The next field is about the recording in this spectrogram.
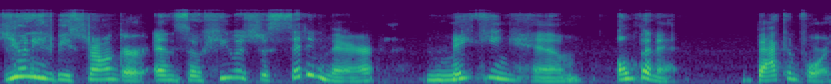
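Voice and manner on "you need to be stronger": mock livid outburst, higher and louder. Retelling an ex-husband's angry words to a son: imitating someone livid. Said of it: "my ex-husband got so angry at him, just livid".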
